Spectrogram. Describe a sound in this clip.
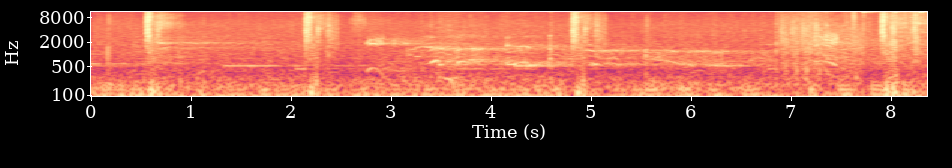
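A pistol fires sharp, loud shots now and then.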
